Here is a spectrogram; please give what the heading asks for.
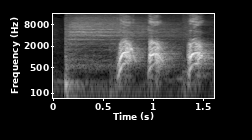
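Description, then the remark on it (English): A dog barks three times in quick succession, short sharp mid-pitched yaps with a brief pause before the last, loud and clear with no talking over them. “What do trees have that dogs do? Bark.”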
